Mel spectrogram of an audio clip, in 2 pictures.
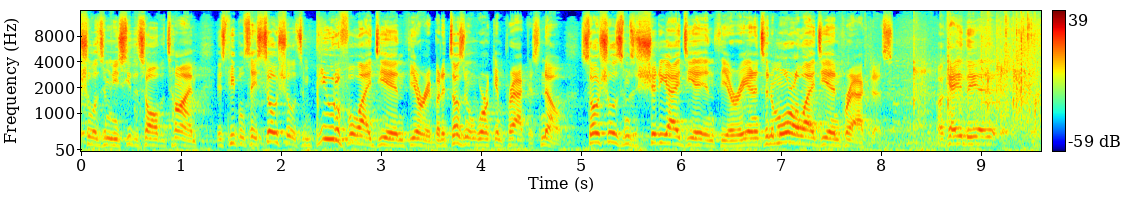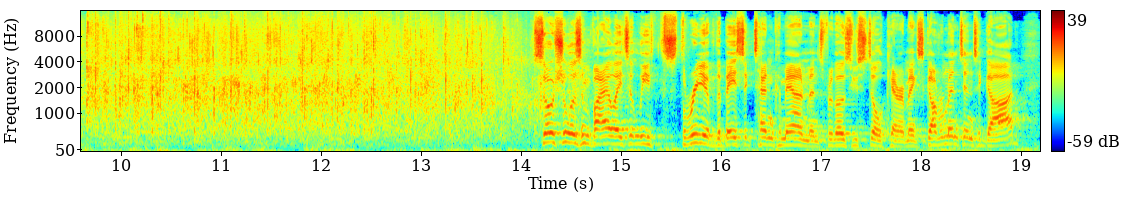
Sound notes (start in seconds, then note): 8.1 crowd applauds; 10.0 crowd applauds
